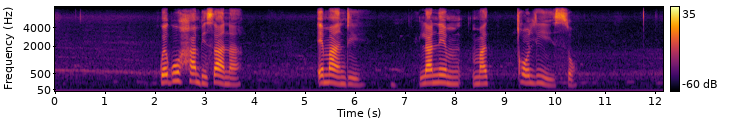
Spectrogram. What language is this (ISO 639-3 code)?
ssw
